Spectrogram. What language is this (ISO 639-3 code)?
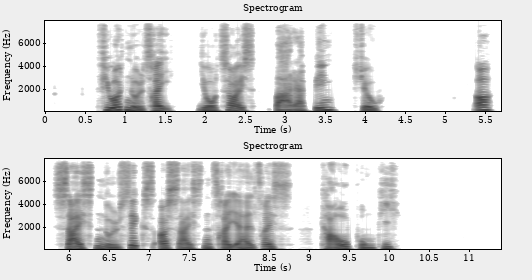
dan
